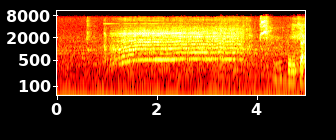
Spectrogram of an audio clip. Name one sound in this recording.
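A small electric motor whines steadily as a toy car drives off.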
